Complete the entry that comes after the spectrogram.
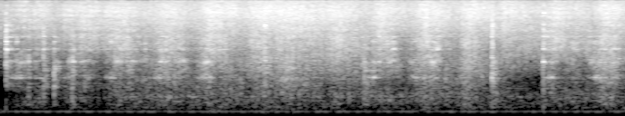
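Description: Tomato purée, ginger and garlic sizzling in hot oil in a metal pan, with a metal ladle scraping and clinking against the pan in repeated short clicks as it is stirred.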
